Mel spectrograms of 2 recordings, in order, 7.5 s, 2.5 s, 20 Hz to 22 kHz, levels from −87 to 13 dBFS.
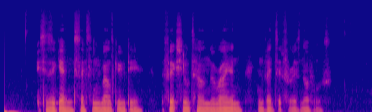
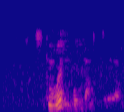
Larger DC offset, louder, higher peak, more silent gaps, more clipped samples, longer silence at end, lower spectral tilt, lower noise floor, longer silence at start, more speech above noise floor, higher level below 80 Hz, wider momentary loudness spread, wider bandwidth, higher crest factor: neither; about the same, -34 LUFS vs -34 LUFS; first, -14 dBFS vs -18 dBFS; neither; neither; first, 0.9 s vs 0.1 s; first, -7.5 dB/octave vs -5.5 dB/octave; about the same, -74 dBFS vs -74 dBFS; second, 0.1 s vs 0.7 s; about the same, 42 dB vs 39 dB; first, -50 dBFS vs -80 dBFS; second, 15 LU vs 22 LU; first, 12 kHz vs 7.6 kHz; about the same, 20 dB vs 20 dB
